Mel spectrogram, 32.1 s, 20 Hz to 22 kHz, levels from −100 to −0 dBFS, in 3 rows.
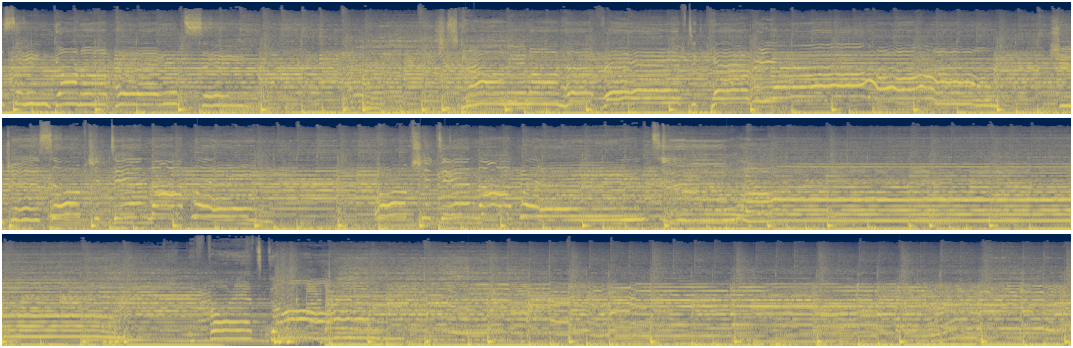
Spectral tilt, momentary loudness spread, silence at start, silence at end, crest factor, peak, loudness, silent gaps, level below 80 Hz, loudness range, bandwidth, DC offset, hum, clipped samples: -4 dB/octave; 2 LU; 0 s; 0 s; 12 dB; 0 dBFS; -11 LUFS; none; -18 dBFS; 1 LU; 18.5 kHz; under 0.1%; none; under 0.1%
